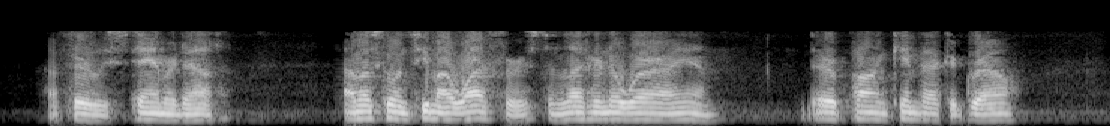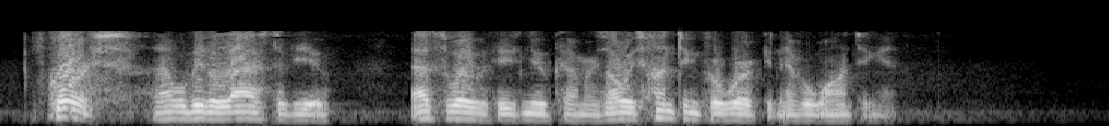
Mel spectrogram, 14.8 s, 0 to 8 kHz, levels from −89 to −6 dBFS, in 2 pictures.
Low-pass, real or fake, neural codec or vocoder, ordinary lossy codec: 7.2 kHz; real; none; AAC, 16 kbps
